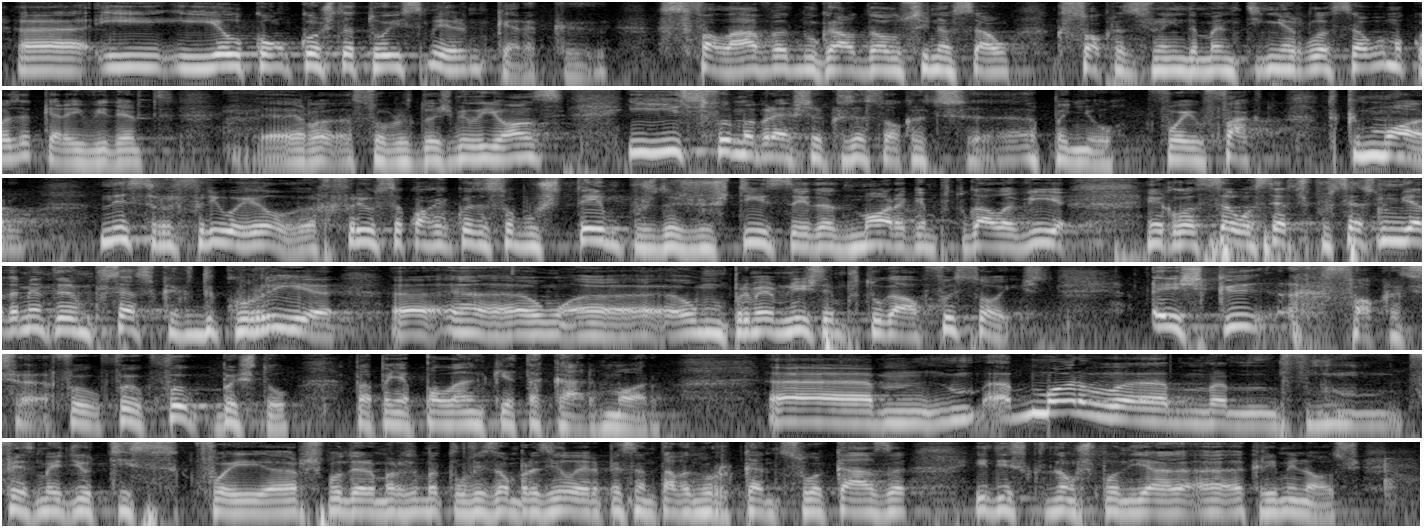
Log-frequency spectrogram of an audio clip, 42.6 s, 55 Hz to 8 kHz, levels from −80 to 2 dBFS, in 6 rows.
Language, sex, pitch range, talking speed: Portuguese, male, 120-165 Hz, 190 wpm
